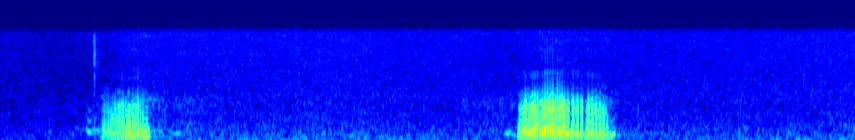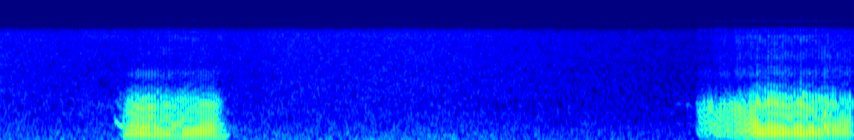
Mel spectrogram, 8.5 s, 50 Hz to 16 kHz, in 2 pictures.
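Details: Sleeping Chihuahua snoring: four loud, buzzing snores about every two and a half seconds, about 25 a minute, quiet breathing between.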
